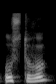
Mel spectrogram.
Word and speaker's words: Устово: И сега все още ще чуете старите хора от Устово и околията му да казват Остово с първа гласна О и ударение върху втората гласна О, а не Устово, както се произнася сега името на това село.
